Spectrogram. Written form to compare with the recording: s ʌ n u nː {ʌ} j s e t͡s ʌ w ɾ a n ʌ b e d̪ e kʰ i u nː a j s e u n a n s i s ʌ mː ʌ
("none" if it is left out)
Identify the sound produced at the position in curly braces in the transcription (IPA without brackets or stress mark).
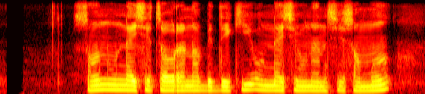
a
